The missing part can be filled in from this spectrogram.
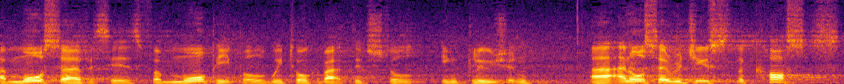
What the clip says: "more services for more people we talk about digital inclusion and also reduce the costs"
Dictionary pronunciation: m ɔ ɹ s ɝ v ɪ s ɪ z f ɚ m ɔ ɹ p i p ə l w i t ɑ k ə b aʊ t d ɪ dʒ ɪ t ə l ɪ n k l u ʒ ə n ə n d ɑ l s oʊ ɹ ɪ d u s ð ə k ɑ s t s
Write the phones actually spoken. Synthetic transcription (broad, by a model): m ɔ s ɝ v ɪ s ɪ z f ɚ m ɔ p i p ə l w i t ɑ k ə b aʊ t d ɪ dʒ ɪ t ə l ɪ n k l u ʒ ə n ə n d ɑ l s oʊ ɹ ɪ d u s ð ə k ɑ s t s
